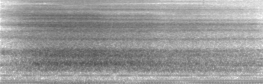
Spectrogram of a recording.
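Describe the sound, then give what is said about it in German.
A slow, deep breath drawn in through the nose and released through the mouth in a guided relaxation meditation: a soft, airy rush that swells and fades gently over a low steady hum, with no talk. “Nochmal tief durch die Nase einatmen und durch den Mund wieder ausatmen.”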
